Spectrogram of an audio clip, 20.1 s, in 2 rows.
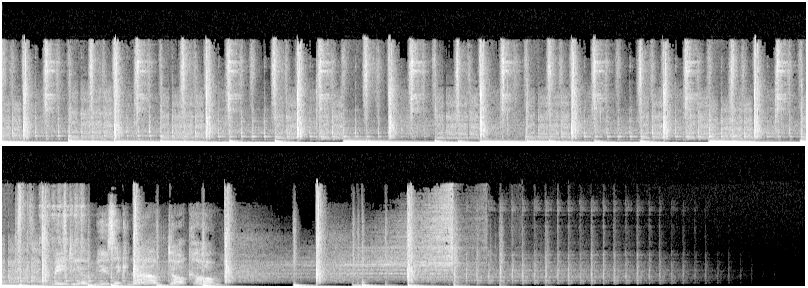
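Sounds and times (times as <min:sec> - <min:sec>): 
bass: 0:00.0 - 0:12.9
drums: 0:00.0 - 0:16.4.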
